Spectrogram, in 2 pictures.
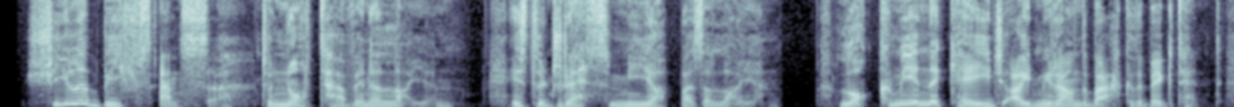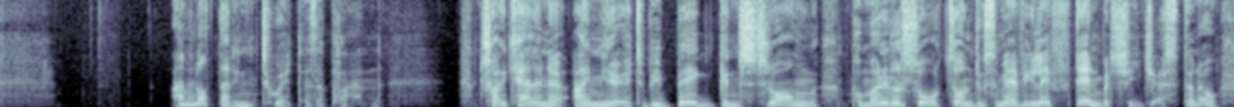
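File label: Welsh English, male, voice over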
